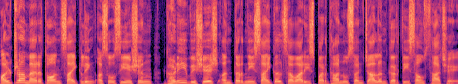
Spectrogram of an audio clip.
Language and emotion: Gujarati, neutral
